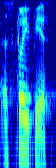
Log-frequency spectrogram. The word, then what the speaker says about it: Asclepius: Anybody else pronounce it? – Asclepius. – There you go, Asclepius.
